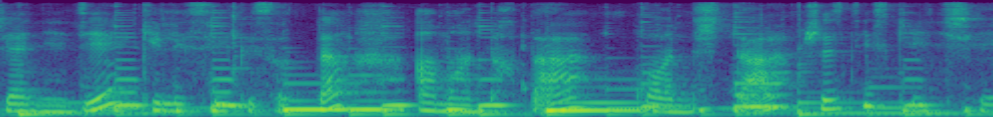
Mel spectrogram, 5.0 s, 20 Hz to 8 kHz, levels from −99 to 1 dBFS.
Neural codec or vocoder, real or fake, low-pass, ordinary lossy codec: none; real; 7.2 kHz; none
